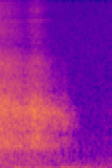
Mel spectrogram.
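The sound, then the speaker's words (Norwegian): A single audible exhale during a guided breathing exercise, a soft breathy rush of air that fades out after under a second, with no talking. “Pust ut.”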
